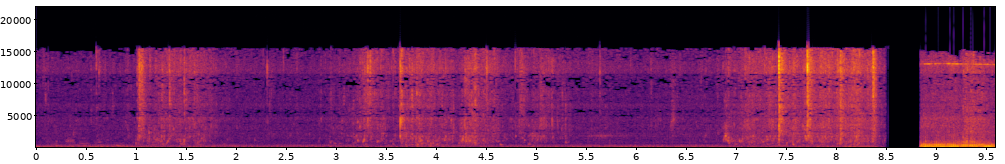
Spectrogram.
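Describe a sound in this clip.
Water splashes as a child kicks and swims.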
